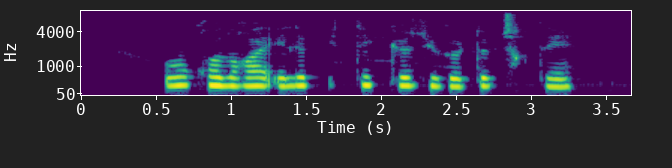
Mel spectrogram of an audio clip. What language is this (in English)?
Uyghur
